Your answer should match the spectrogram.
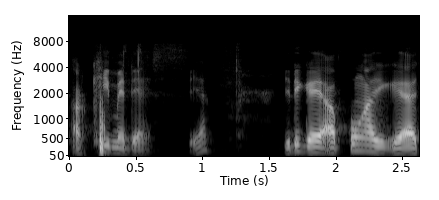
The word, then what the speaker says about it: Archimedes: Ya, bacanya Archimedes.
